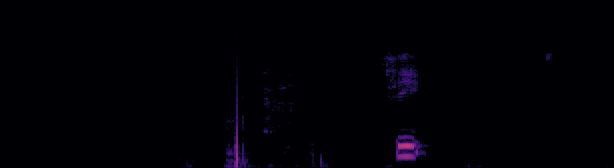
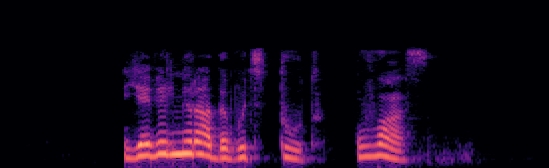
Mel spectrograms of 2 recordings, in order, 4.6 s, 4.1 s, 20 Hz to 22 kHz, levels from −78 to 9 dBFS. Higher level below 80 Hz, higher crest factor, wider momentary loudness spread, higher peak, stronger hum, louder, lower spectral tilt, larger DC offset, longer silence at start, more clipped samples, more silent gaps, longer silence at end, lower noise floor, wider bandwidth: second, -74 dBFS vs -64 dBFS; first, 26 dB vs 16 dB; first, 24 LU vs 19 LU; second, -26 dBFS vs -4 dBFS; neither; second, -45 LUFS vs -18 LUFS; second, -4.5 dB/octave vs -6.5 dB/octave; neither; first, 1.7 s vs 0.95 s; neither; neither; second, 0.5 s vs 1 s; first, -86 dBFS vs -78 dBFS; first, 14 kHz vs 7.8 kHz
